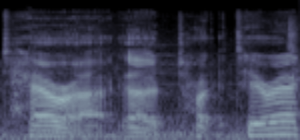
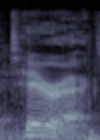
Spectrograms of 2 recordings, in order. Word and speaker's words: Terrax: but it is action-packed he's going up against Terra Terra actually yeah Terrax so that I can never say his name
